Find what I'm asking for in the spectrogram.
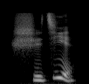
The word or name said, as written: shi2 ji4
